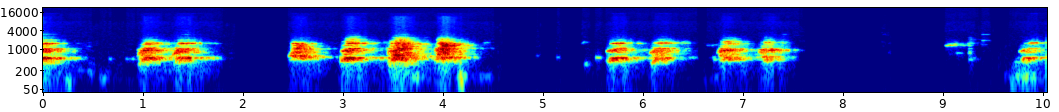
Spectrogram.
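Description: A dog barking, about a dozen short barks in groups of two to four with brief pauses between, heard over a video call.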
